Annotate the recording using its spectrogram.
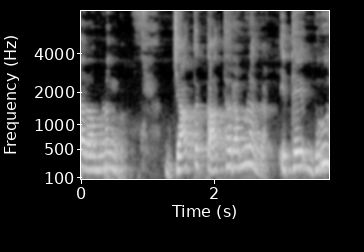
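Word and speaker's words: ਰਮਣੰ: रारा मम्मा नाणे अखर उत्ते टिप्पी की मात्रा का नासक उच्चारण होएगा रमणंग।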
